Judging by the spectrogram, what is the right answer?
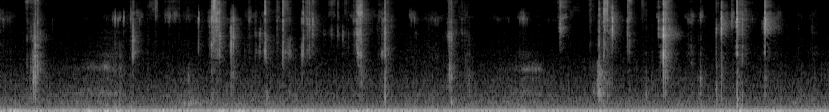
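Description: Shell of a large cooked red shrimp being cracked and peeled off by hand: a run of irregular crisp clicks and crackles, close-miked, over a steady low hum.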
